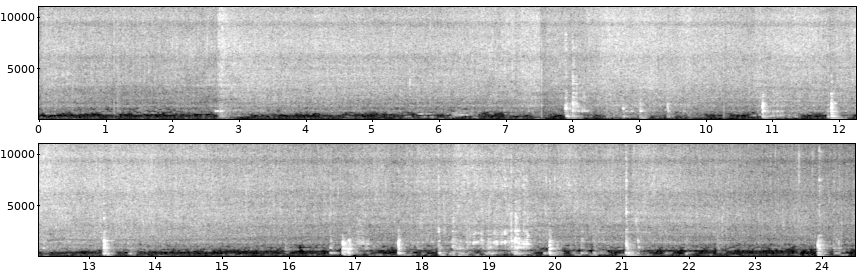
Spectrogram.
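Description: Onions frying in hot oil with whole spices for a desi-style prawn curry, a steady sizzle running throughout with repeated scrapes and clicks of stirring, close and alone without any talking.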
